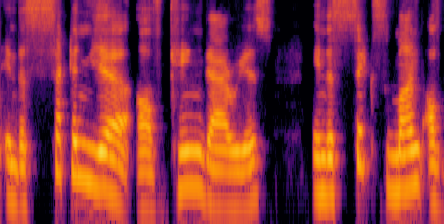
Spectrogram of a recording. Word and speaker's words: Darius: In Haggai chapter 1, in the second year of King Darius, in the 6th month of the first day of that month. And this is the King Darius. Now, the word Darius is an English translation.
